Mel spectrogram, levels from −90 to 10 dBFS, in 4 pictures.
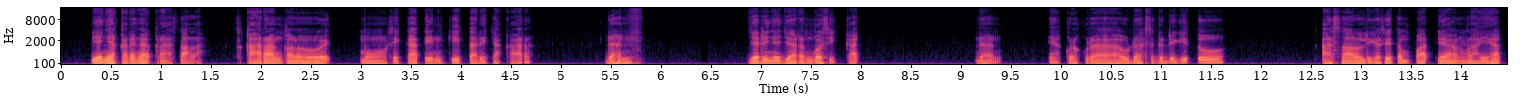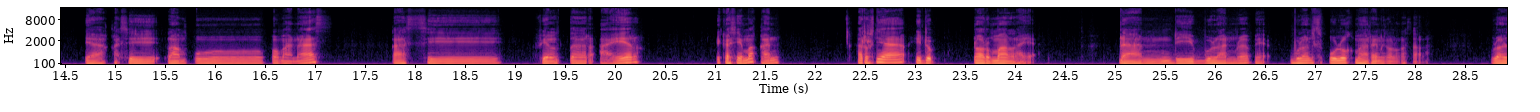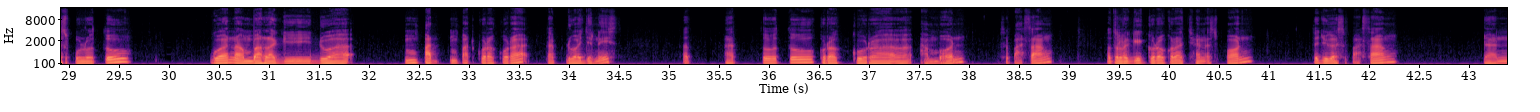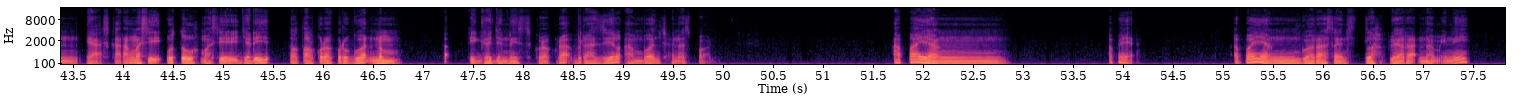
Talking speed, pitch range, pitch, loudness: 110 wpm, 95-110 Hz, 100 Hz, -21 LUFS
